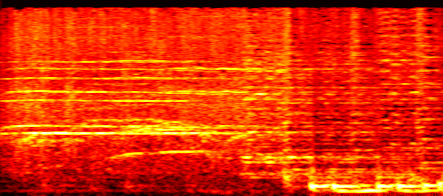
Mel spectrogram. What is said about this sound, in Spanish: El aplauso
